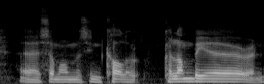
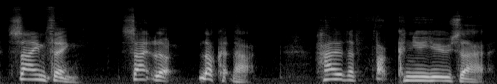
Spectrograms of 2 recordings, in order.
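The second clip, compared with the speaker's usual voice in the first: raised, exasperated rant with higher pitch; real frustration boiling over, pitched up; getting upset; 6 semitones higher than usual. Real, not acted. Ranting on camera about a snapped light bracket, real exasperation. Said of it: "Well, I am getting upset".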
